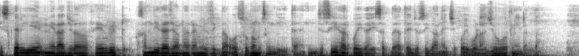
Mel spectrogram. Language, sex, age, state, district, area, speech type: Dogri, male, 30-45, Jammu and Kashmir, Udhampur, rural, spontaneous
